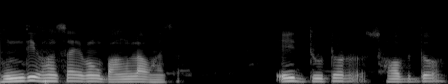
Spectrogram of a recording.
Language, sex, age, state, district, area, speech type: Bengali, male, 18-30, West Bengal, Paschim Medinipur, rural, spontaneous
